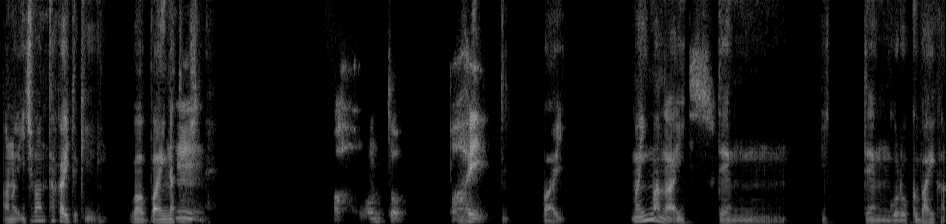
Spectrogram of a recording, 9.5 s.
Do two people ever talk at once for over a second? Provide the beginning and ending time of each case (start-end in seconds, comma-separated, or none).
none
